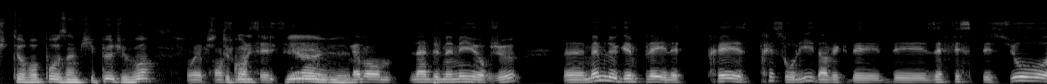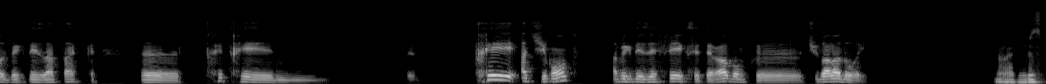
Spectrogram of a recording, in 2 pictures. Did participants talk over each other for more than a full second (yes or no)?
yes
